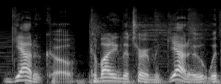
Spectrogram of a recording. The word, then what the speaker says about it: Galko: character galo's name first of all is actually pronounced guko combining the term gadu with the suffix Co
